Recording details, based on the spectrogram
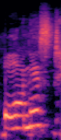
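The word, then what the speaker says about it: honest: ऑनेस्ट है, इसको हिंदी में बनाओ ऑनेस्ट, आ लगता है इसीलिए तो ऑनेस्ट से पहले एन लगाते हैं, क्योंकि आ की साउंड दे रहा है और अ से लेके आने खली तक एन लगता है, तो एन ऑनेस्ट।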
